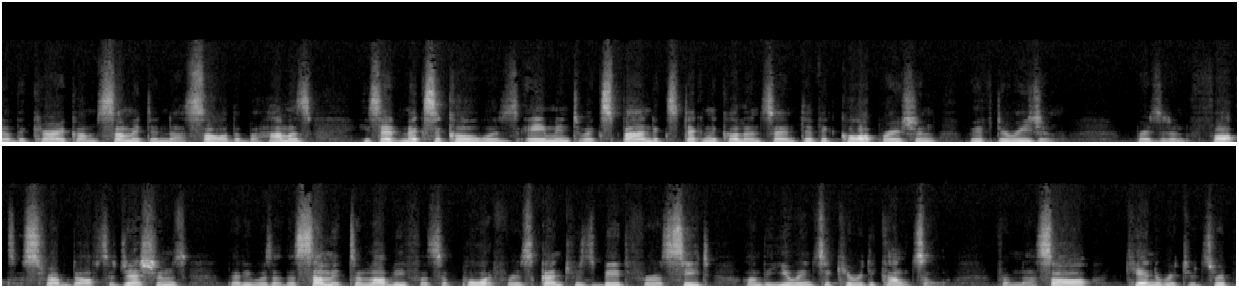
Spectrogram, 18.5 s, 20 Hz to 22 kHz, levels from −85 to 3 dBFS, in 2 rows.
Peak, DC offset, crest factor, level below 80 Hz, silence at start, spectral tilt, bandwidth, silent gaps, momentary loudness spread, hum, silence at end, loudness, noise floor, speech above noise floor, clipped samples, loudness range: -4 dBFS; under 0.1%; 20 dB; -58 dBFS; 0 s; -5 dB/octave; 16 kHz; none; 12 LU; none; 0.05 s; -24 LUFS; -59 dBFS; 34 dB; under 0.1%; 3 LU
